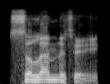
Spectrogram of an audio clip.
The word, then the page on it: solemnity: British English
